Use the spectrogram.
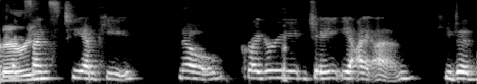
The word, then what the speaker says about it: Jein: Jean. How do you say his last name? Jean? He started like working with Star Trek Roddenberry? since TMP. No, Gregory Jein.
